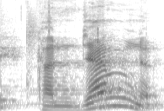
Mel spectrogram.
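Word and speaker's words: condemn: इधर देखिए, कंडेम्न, यहां पर भी उच्चारण गलत है। कंडेम एन का यूज नहीं करते, लेकिन कंडेमनेशन बोलने में एन का यूज आ जाता है, यानी धिक्कारना।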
